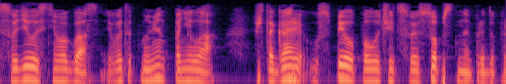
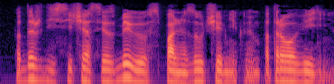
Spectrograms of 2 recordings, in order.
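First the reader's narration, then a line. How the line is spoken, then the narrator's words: Plain. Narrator (Russian): сказал Гарри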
